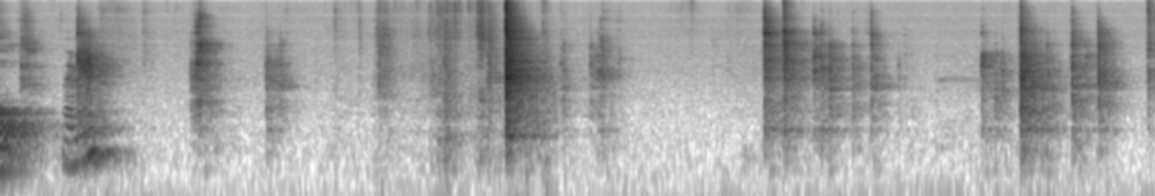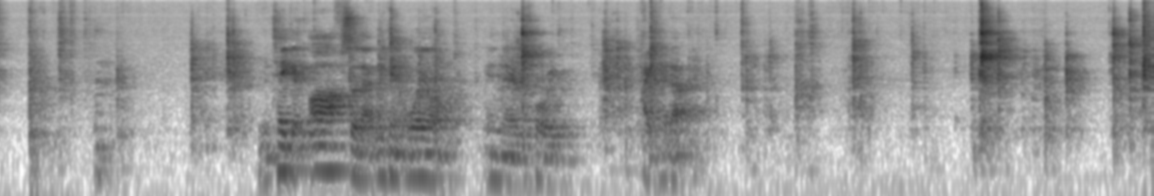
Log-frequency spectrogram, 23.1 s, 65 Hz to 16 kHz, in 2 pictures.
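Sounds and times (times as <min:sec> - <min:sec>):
hand tools clicking on metal: 0:13.4 - 0:23.0.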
